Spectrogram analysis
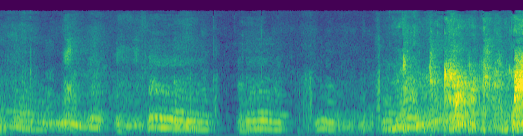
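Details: Ee-red (rouge australien) Border Collie playing with one-month-old puppies: low, rumbling play growls in uneven bursts with brief pauses, ending in louder, higher squealing noise.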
